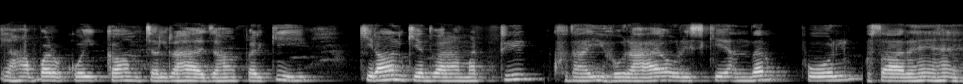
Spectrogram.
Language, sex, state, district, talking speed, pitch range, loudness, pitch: Hindi, male, Bihar, Samastipur, 155 wpm, 170-185 Hz, -16 LUFS, 180 Hz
